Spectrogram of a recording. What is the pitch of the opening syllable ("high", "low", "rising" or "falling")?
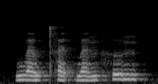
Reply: low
